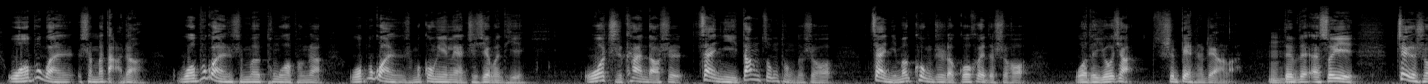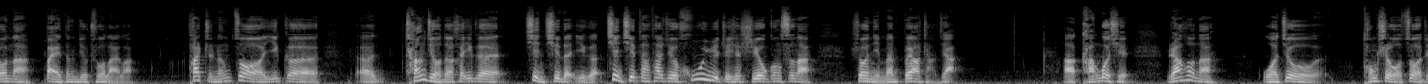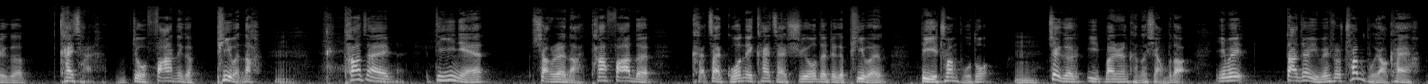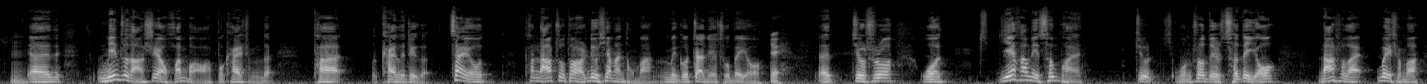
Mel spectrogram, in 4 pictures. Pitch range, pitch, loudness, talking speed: 100-135 Hz, 115 Hz, -23 LUFS, 270 characters per minute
